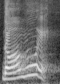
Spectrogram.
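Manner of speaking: loud, high-pitched mock sulk; upset daughter. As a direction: protest like a sulking daughter. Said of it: "갑자기 우리 딸이 막 이렇게 하거든". (삐친 딸 흉내 내는 큰 소리)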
